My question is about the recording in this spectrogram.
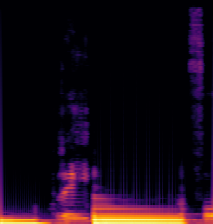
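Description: Solid-body electric guitar playing held chords from a vi–iii–IV–V progression in A flat major. One chord rings and dies away about half a second in. A new chord is struck about a second in and stopped short near the end.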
